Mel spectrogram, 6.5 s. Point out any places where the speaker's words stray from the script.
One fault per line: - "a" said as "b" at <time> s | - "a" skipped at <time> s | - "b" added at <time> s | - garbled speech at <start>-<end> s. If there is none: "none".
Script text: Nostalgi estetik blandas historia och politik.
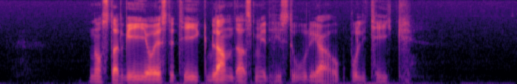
- "och" added at 1.9 s
- "med" added at 3.2 s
